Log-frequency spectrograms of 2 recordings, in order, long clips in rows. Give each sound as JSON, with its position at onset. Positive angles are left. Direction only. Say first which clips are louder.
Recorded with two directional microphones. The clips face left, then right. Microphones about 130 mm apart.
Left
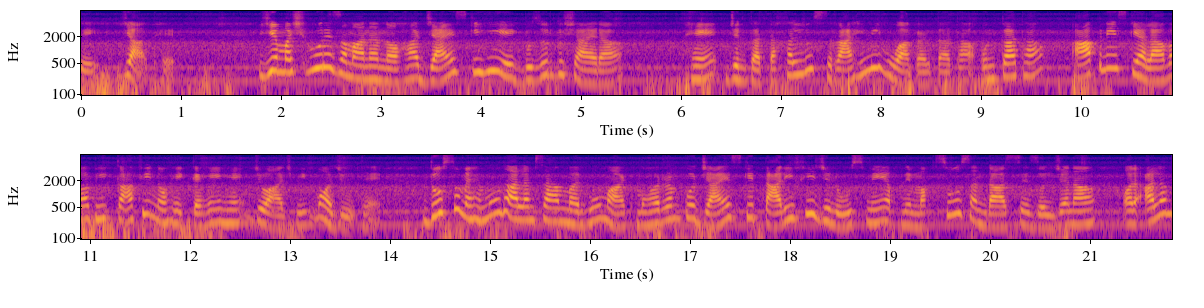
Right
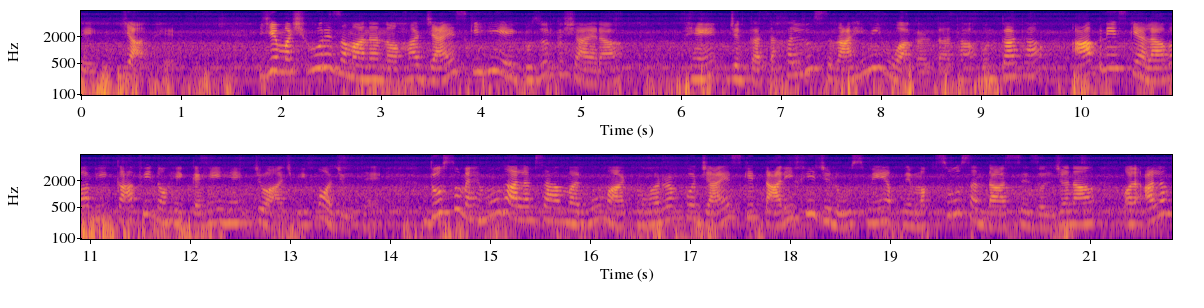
{"t": 0.0, "sound": "a woman's voice", "louder": "left 7 dB", "side_deg": 40}
{"t": 1.8, "sound": "a woman's voice", "louder": "left 9 dB", "side_deg": 40}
